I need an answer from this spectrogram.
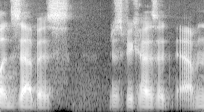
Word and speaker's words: Zebes: to my log space pirate encrypted data decoded Zebes has fallen now going back to my Super Metroid playthrough I've always pronounced it zebes since when I was a kid I'm not gonna call it zebus just because it I'm not gonna remember to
